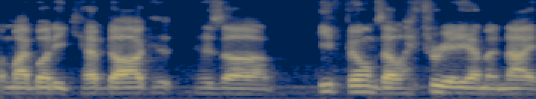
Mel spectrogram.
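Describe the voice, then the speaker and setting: Speaking at a moderate pace, a man with a medium pitch has a Midwestern American accent. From Kansas, US Midwest. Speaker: YouTube comedian, former college football player. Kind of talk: casual interview. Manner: casual, filler-heavy.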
